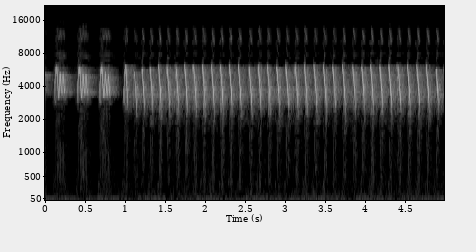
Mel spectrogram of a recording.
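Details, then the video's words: Lively bar-winged prinia on a training track for competition birds: three slow, emphatic high notes, then the song speeds into a long rapid run of sharp chips. "Masteran Ciblek Gacor Nembak Ngebren Rapat Jernih Cocok Untuk Burung Lomba"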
